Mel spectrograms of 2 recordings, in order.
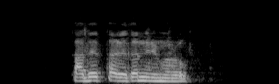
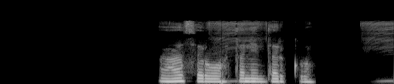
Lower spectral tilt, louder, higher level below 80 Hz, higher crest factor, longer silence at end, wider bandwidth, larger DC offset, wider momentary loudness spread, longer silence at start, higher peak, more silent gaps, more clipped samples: first, -8 dB/octave vs -6 dB/octave; about the same, -22 LUFS vs -21 LUFS; second, -68 dBFS vs -52 dBFS; about the same, 16 dB vs 20 dB; first, 0.9 s vs 0 s; about the same, 7.6 kHz vs 8.2 kHz; neither; second, 8 LU vs 16 LU; second, 0.75 s vs 1.6 s; second, -8 dBFS vs -4 dBFS; second, none vs 3.25-3.59 s; neither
